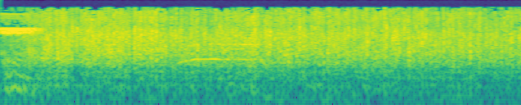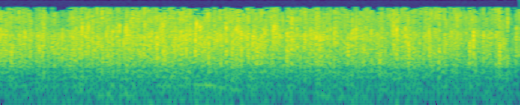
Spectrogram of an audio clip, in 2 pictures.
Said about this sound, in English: Well, there's no racket like Just a Minute, and when the audience here make a racket like they did, we know that we are winning, and we do hope you've enjoyed yourself.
